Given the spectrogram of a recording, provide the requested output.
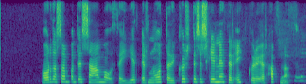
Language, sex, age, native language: Icelandic, female, 30-39, Icelandic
